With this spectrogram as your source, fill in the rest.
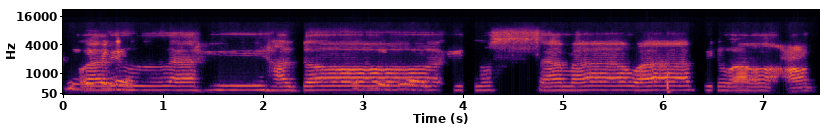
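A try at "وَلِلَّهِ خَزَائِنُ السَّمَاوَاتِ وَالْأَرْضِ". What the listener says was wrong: Walillah lainnya yang panjang bukan yang hinya. Ibu bacanya tadi walillahi, walillahi haza, walillahi haza inus samawat. Ya, jadi perhatikan lagi ya, di lafaz Allah itu sudah rumus. La-nya dua harakat, hi-nya satu ya. Walaupun tidak tertulis panjang, la-nya tetap dibaca dua harakat, hi-nya tidak. Walillahi khazainus samawat. Walillahi.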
